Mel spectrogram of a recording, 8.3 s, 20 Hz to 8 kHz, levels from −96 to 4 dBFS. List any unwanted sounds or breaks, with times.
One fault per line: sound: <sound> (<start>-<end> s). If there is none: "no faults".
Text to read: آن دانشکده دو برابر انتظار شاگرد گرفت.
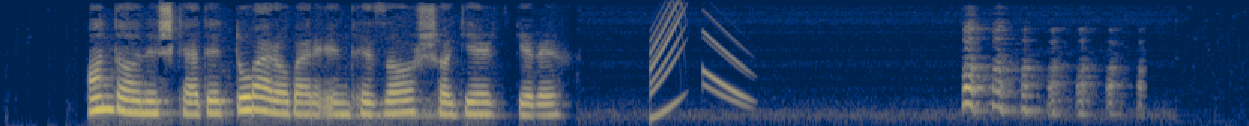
sound: chirp (4.3-5.1 s)
sound: laugh (6.4-7.7 s)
